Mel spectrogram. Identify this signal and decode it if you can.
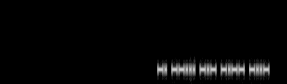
Morse code, heard as a keyed tone, about 68 wpm, 700 Hz. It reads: N7KYX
